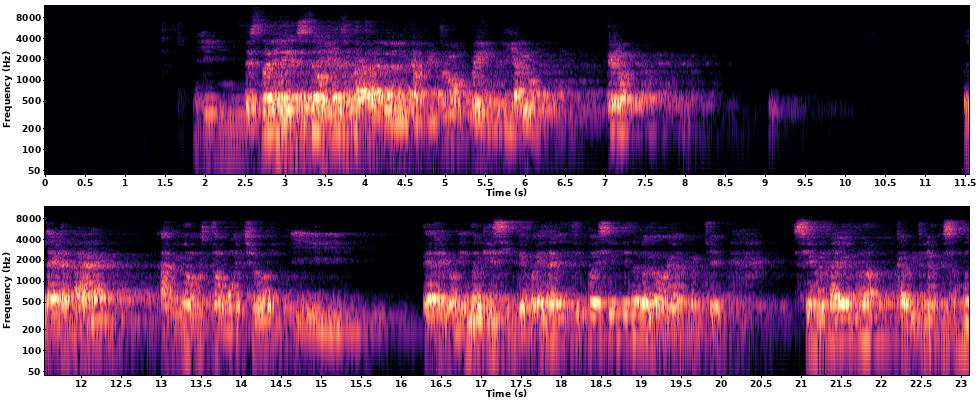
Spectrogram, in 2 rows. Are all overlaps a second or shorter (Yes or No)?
No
